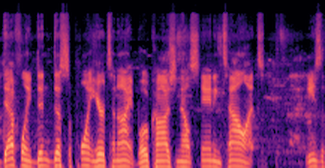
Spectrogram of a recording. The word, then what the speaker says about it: Bokaj: As Chris Hagan, we believe, pronounces his name correctly, Bokaj, a former third-round pick by the Colorado Avalanche back in 2019.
